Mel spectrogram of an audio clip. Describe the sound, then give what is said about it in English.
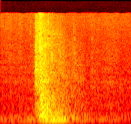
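A door swings open with a single solid thud and a brief rush of air as a man's wife comes through it, then all quiets again. No one speaks. “In four seconds, my wife is going to be coming through that door.”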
